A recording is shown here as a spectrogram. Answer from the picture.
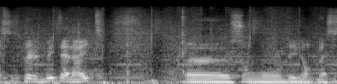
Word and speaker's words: Metalight: Alors ça s'appelle pas Metal Gear, ça s'appelle Metalite. Son Deviant. Bah ça s'écrit M-E-T-A-L-I-G-H-T.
